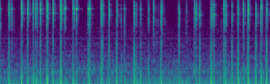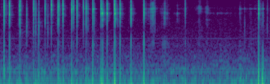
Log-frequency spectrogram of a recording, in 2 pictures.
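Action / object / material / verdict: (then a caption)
tap / glass jar of jam / glass / none. Long fingernails tap and scratch on the glass body of a full jar of cranberry jam with a paper label, held tilted. Dozens of quick, dry, bright clicks come in an uneven, rapid flurry, with faint scratching between them. Each tap dies away almost at once, leaving a sparse, fading trickle of clicks near the end.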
